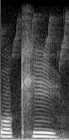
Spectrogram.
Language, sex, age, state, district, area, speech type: Odia, female, 18-30, Odisha, Balangir, urban, read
